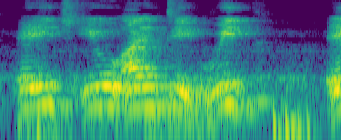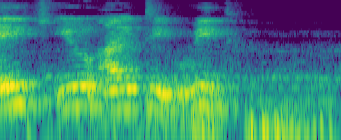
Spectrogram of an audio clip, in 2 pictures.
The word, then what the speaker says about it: huit: and French but the pronunciation is C's SIX pronunciation C's 7 SEPT SAT SEPT SAT 8 HUIT with HUIT with 9 NEUF NAF 9 NEUF NAF and 10 DIX this.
